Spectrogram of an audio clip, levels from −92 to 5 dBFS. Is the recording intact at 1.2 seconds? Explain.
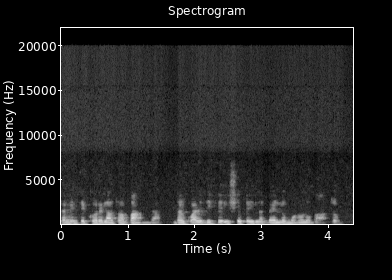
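No. From 1.21 to 1.48 s there is speech cut by the noise suppressor: it misread quiet speech as background and pulled it down by up to about 10 dB, so roughly a fifth of a second of sound comes out swallowed and faint, sinking toward the room noise.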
